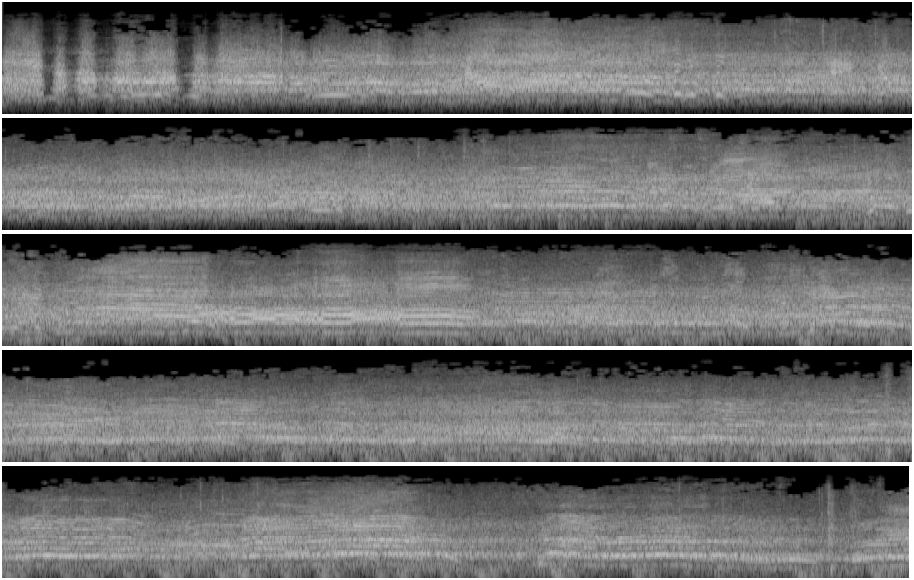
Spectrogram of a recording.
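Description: Young men nearby shout and sing with excitement.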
